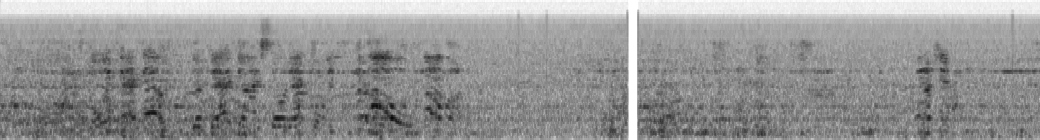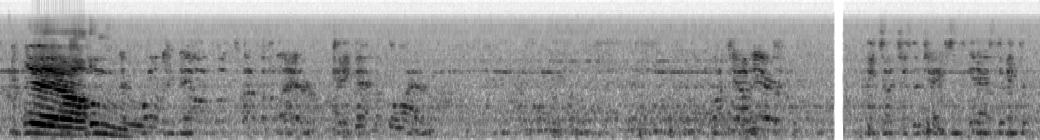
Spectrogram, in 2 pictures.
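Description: Crowd noise from a video game plays through a small television speaker.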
